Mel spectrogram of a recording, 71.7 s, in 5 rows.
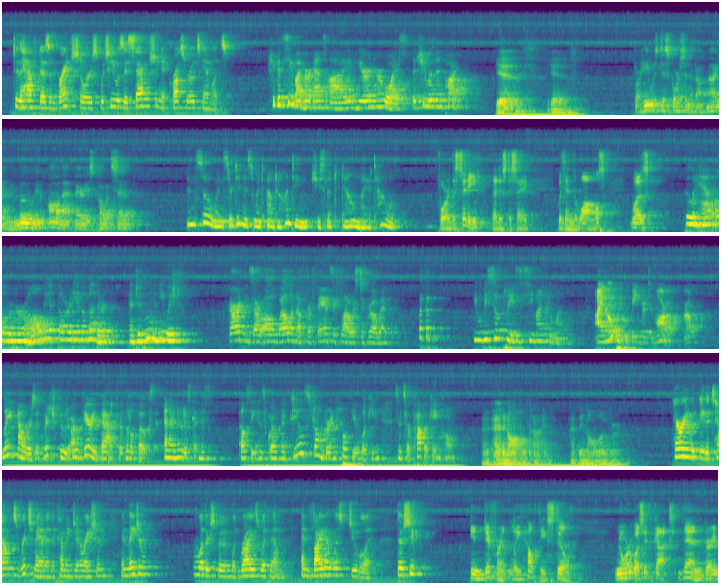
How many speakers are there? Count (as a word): ten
